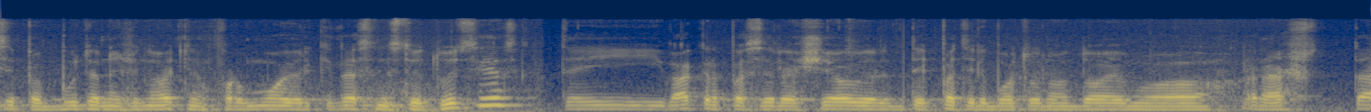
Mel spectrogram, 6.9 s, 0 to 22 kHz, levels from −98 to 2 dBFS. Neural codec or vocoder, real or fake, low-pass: none; real; 10.8 kHz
